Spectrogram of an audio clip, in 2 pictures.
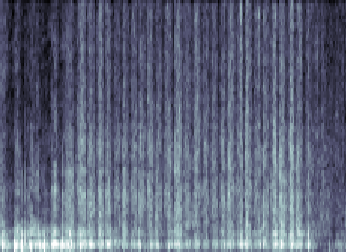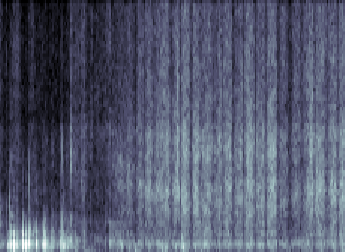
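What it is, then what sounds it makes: Hardcover notebook cover rubbed and scratched. An illustrated paper-covered hardcover notebook, solid, has its cover rubbed and scratched with fingertips and nails, giving a dry, sanding-like rubbing sound. Fast, dense strokes with bright hiss are loudest in the first three seconds, dip briefly, then return in a short burst. The scratching continues more softly to the end.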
